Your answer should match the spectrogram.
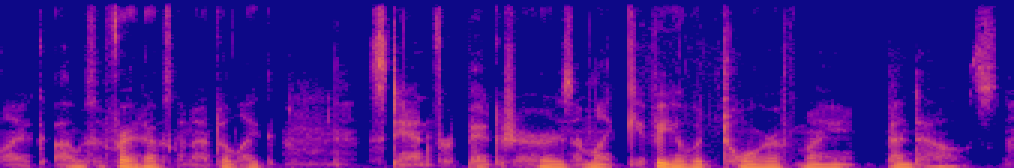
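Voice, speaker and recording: A woman voicing a blunt but cozy young female pop star in a breathy, casual, halting ASMR whisper, doting on the listener. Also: fairly low pitch, warm tone, close to an everyday voice. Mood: candid, relieved. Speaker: ASMR roleplay performer. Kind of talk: whispered ASMR personal-attention roleplay.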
